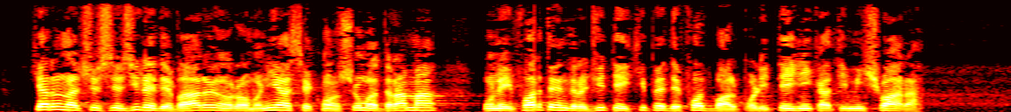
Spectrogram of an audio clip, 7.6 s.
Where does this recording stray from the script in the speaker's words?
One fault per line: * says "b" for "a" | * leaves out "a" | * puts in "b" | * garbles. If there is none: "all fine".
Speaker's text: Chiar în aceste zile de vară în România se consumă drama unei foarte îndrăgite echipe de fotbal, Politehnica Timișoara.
all fine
